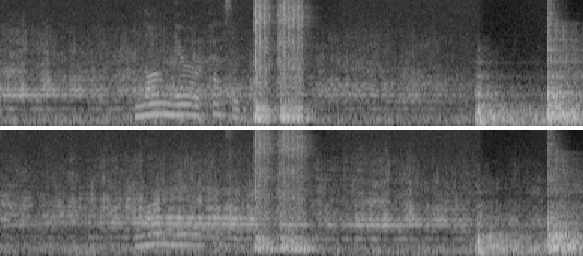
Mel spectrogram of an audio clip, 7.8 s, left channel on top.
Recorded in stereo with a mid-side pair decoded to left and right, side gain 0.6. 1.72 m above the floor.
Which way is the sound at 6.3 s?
50° left.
